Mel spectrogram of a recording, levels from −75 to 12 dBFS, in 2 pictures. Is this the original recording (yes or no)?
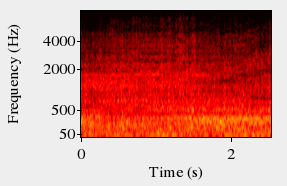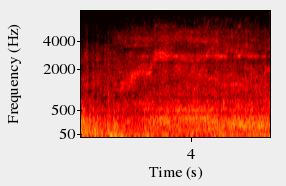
yes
